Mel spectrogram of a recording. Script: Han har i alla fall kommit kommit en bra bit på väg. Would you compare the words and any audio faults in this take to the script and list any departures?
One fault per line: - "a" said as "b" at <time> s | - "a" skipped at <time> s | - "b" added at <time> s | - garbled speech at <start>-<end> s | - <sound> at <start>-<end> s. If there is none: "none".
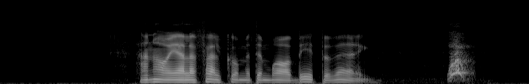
- "kommit" skipped at 2.6 s
- bark at 4.5-4.8 s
